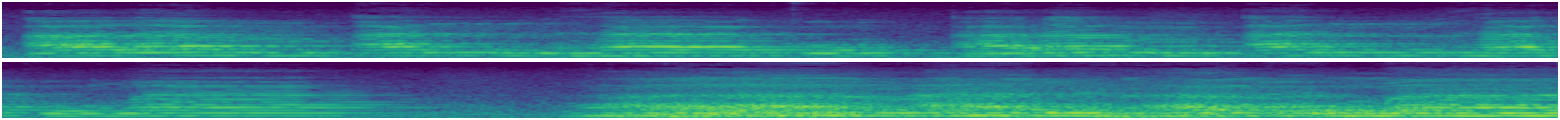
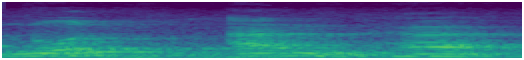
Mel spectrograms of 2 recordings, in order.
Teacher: Sedikit ya Bapak, ini kenapa kita membacanya menjadi izhar atau menjadi jelas, karena dia adalah huruf-huruf yang keluar dari tenggorokan yang apabila nanti Bapak kalau misalnya dibacanya dengung itu susah ya.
